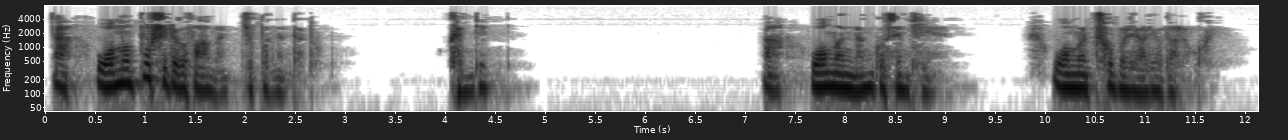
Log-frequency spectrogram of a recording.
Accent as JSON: {"language": "Chinese", "country": "China", "said": "我们中国人记载的啊"}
